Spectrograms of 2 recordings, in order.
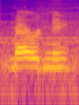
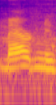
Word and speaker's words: Marigny: Marigny.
